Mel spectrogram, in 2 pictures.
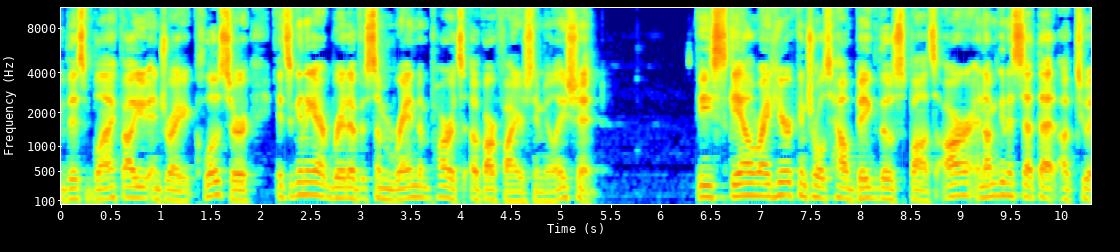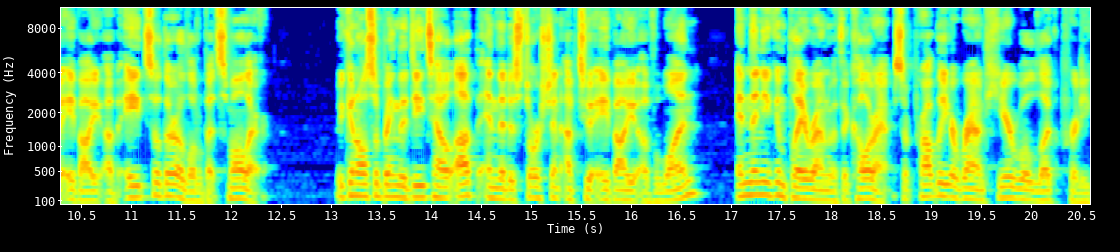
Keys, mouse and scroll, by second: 0.5-3.4 drag, 3.4-5.0 scroll up 1, 5.0 scroll down 3, 5.2-6.7 middle drag, 6.7-9.8 drag, 12.3-15.7 drag, 16.9-20.5 drag.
